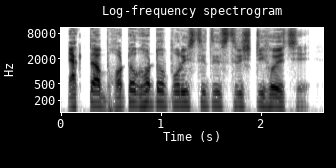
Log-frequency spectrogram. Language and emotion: Bengali, neutral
